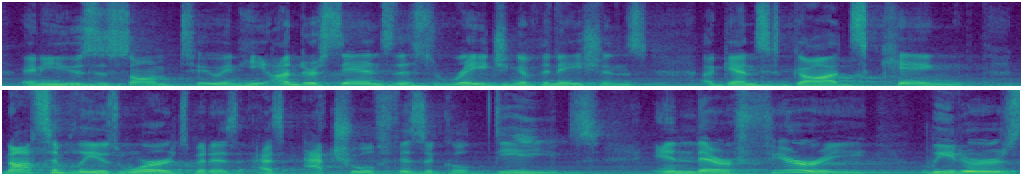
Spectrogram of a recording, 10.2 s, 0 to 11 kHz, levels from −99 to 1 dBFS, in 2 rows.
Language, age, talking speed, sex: English, 30-49, 175 wpm, male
